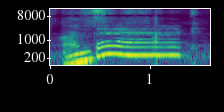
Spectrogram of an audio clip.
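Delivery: high, gentle sing-song return; sweet teacher. Acted. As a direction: announce it sweetly to the kids.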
